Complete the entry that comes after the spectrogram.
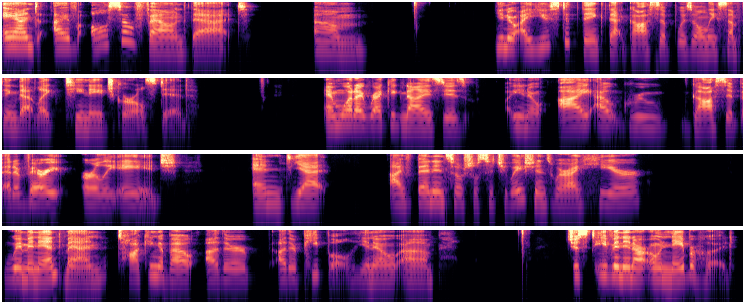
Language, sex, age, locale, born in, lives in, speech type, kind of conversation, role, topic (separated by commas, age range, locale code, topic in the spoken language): English, female, 55-59, en-US, United States, United States, conversation, podcast, guest, What makes it challenging to stay true to yourself while wanting to belong?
